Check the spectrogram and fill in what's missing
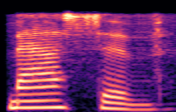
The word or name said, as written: Massive, Mount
